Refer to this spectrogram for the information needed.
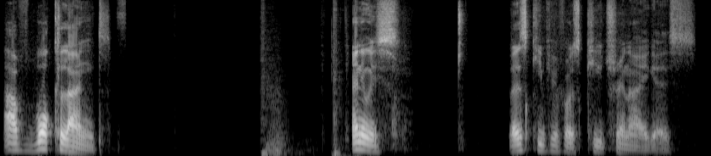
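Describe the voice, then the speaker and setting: A man's voice: mid-range voice, slow pace, no echo. A young Nigerian man giving loose, joking commentary while he plays on a livestream, slipping into pidgin slang. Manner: animated, jokey, mixes pidgin slang. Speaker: gaming streamer.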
